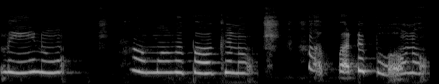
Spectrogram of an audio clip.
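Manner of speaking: put-on high, slow childlike whimper; like a little child. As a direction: whine for mother like a small child. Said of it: "என்ன சுவாதி குழந்தை மாதிரி?". (சின்ன குழந்தை போல சிணுங்கல்)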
